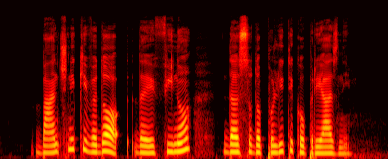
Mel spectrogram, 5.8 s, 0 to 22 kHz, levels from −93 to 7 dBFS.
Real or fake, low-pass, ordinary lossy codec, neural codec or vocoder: real; 14.4 kHz; none; none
